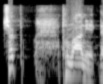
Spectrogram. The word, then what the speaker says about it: Palahniuk: Like Chuck Palahniuk, that's how you pronounce his name, right? – Yeah. – Yes, okay.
